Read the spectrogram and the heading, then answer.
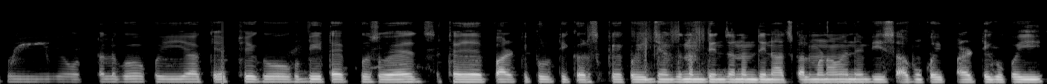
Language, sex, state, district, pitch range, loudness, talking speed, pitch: Rajasthani, male, Rajasthan, Churu, 115-120 Hz, -19 LUFS, 170 wpm, 115 Hz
